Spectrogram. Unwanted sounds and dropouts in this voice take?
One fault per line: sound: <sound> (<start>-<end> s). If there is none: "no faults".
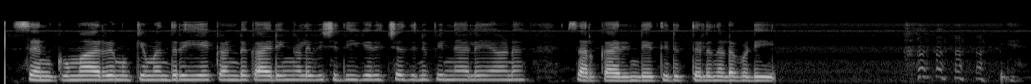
sound: laugh (9.0-9.9 s)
